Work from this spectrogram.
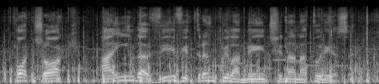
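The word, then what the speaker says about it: Pottok: No sopé dos Pireneus, onde as montanhas majestosas descem a pastagens verdejantes, o cavalo Potoc, pronunciado Pchock, ainda vive tranquilamente na natureza.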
